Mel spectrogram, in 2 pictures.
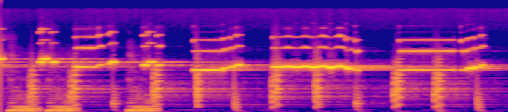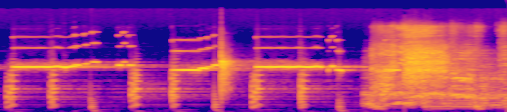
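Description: Cartoon score music: short staccato keyboard notes under a held high tone, with three low bass thuds in the first second and a half. A rougher, noisier sound comes in near the end.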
